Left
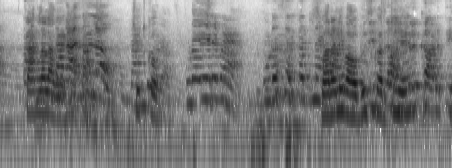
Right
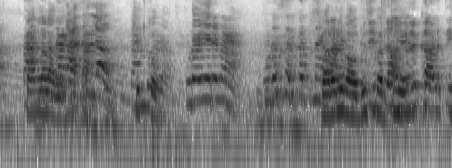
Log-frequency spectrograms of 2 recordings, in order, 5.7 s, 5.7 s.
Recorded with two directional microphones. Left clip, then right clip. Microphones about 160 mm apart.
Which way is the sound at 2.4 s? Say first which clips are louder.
Right 2 dB; 45° right (ahead or behind).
